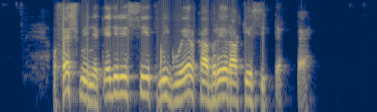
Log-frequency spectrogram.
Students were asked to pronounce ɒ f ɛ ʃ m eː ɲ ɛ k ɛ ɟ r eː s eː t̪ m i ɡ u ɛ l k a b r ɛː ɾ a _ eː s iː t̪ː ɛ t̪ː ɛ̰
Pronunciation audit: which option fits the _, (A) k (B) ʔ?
A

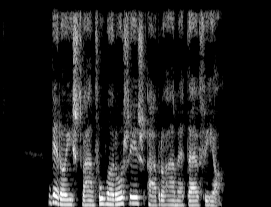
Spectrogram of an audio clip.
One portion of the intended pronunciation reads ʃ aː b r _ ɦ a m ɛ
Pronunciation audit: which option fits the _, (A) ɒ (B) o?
A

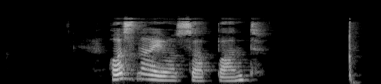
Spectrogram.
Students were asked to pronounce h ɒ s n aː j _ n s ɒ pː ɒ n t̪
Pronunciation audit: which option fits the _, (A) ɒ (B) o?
B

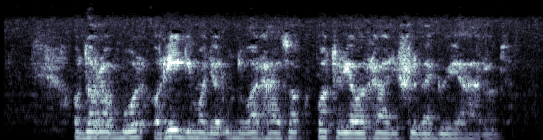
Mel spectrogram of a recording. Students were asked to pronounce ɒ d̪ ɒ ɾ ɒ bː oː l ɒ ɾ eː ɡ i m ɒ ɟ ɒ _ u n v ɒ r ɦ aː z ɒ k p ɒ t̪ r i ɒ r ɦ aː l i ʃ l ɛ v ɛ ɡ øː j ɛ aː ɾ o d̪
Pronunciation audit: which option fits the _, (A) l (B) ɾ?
B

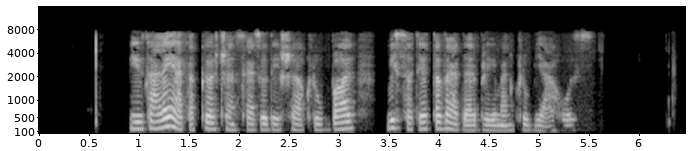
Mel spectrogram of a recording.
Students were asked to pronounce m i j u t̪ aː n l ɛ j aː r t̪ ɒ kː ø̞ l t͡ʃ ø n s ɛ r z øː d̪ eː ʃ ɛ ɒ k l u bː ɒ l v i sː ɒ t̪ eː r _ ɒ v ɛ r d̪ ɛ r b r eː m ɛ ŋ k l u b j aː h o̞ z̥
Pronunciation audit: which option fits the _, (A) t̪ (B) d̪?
A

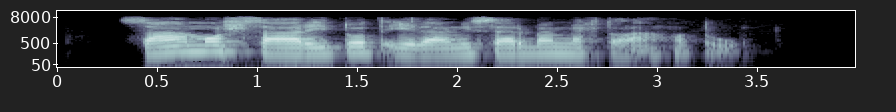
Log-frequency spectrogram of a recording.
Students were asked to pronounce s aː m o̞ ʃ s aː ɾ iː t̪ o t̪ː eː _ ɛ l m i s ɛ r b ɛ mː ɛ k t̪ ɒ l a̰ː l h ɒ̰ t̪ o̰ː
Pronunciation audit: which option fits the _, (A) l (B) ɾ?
A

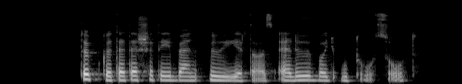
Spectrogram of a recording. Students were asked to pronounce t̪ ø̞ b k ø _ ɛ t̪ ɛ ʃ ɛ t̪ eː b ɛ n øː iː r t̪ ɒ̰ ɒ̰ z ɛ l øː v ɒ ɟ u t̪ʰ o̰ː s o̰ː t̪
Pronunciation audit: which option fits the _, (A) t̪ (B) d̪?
A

